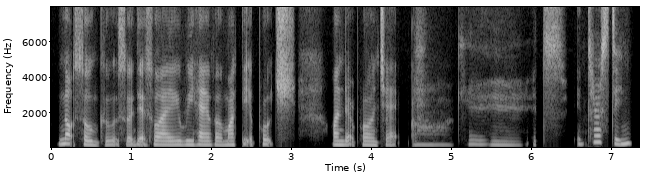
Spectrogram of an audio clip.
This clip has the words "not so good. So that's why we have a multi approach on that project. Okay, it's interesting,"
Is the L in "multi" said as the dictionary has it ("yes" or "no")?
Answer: no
